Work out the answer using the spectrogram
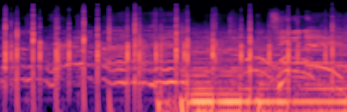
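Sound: applause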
